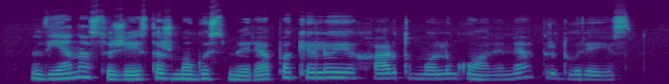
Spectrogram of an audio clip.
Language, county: Lithuanian, Kaunas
